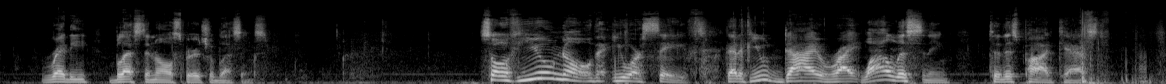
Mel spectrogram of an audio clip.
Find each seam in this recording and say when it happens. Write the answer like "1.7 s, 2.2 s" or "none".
1.0 s, 8.6 s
